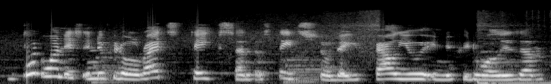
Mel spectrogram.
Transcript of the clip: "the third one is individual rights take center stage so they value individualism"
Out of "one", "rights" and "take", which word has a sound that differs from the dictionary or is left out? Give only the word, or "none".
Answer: none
